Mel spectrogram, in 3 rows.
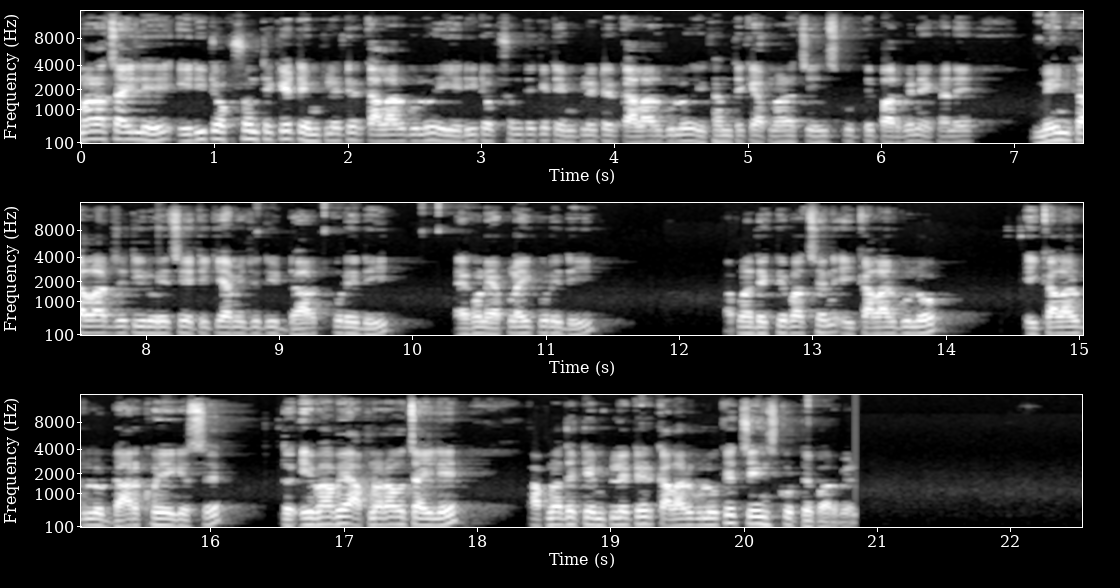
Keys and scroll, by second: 1.4 KP_2, 4.4 KP_2, 13.9 KP_2, 15.8 KP_2.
